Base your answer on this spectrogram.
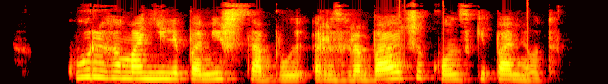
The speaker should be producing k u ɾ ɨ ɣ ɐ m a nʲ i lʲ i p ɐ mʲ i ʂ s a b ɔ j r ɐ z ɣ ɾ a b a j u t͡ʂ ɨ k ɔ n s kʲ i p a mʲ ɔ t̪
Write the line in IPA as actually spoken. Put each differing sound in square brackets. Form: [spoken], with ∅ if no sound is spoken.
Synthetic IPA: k u ɾ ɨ ɣ ɐ m a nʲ i lʲ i p [a] mʲ i ʂ s a b ɔ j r ɐ z ɣ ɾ a b a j u t͡ʂ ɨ k ɔ n s kʲ i p a mʲ ɔ t̪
